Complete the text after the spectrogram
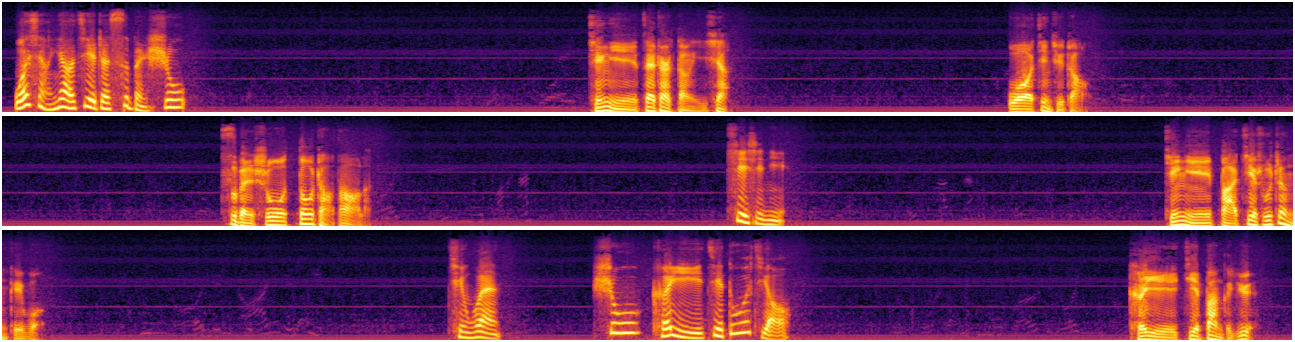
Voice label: Dialogue Slow Speed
